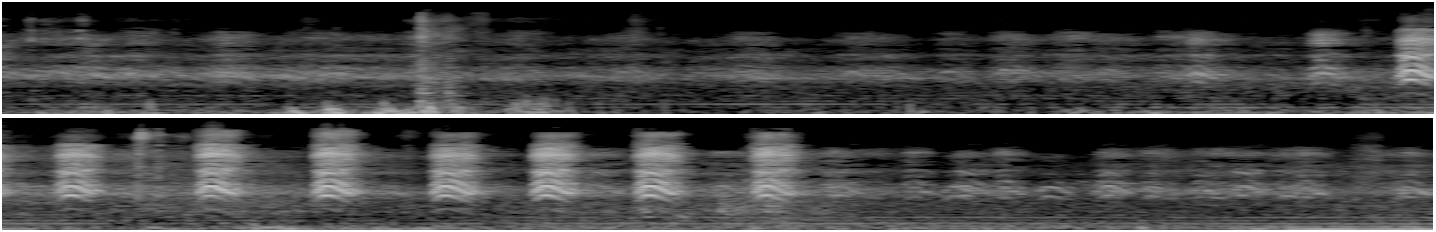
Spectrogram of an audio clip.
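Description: Ravens give a run of hoarse caws, several calls in quick rhythmic bursts over steady outdoor background noise, fairly close and clear.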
